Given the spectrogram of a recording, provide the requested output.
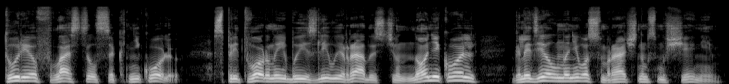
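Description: A man narrating a classic novel in a measured, dramatic storytelling way. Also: mid-range voice, expressive, a little mellow, dry recording, studio quality. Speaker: audiobook narrator. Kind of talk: scripted literary narration.

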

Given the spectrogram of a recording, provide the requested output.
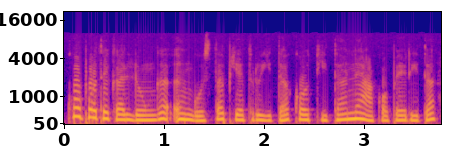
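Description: A woman narrating a classic novel as an audiobook reader, in a measured, even storytelling manner. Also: fairly low pitch, dry recording, lo-fi sound. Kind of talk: audiobook reading.

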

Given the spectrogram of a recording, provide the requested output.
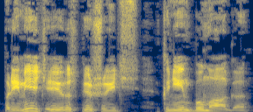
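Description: A man voicing a stern, officious government courier with a deep voice. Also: lively intonation, unhurried, fairly bright tone. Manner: stiff, officious.

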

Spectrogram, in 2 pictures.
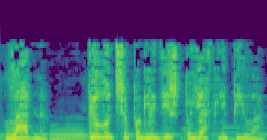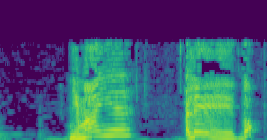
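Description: A woman voicing a lively, insistent schoolgirl friend who talks high and shouts eagerly. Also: normal speed. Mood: excited. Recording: dull lo-fi with music behind.

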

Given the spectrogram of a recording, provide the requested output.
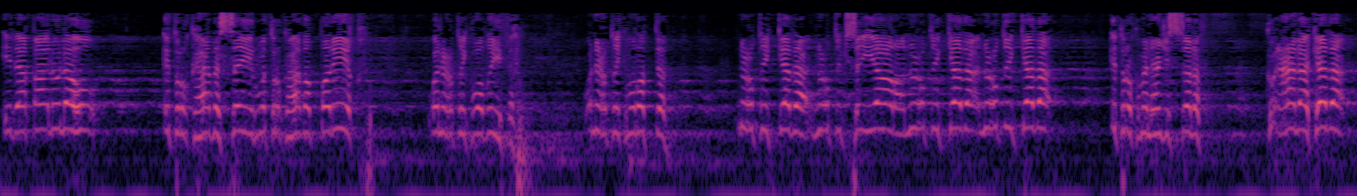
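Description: A man preaching a sermon with passion, often building to shouts. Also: very high voice, level tone, fairly quick, long pauses. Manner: impassioned, rising to shouts. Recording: long hall reverb, dull lo-fi sound.

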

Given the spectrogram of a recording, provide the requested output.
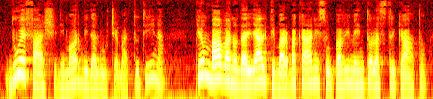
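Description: A woman with a somewhat low voice reads a literary novel aloud. Her narration is measured and steady, the calm pace of a classic audiobook.

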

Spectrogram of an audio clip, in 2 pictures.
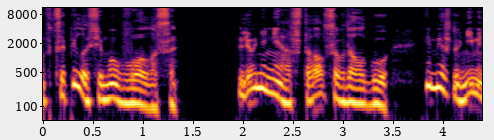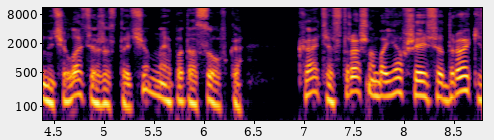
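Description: A man narrating a children's story aloud in an expressive, animated way. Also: on the high side, gravelly, dry recording, studio quality. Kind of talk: audiobook reading of a children's story.

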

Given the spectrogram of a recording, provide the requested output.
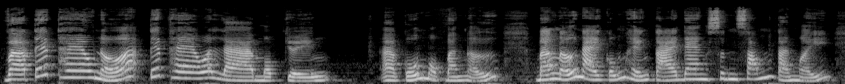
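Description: A woman's voice: a little high, lively intonation, measured pace, fairly bright tone. A woman casually retelling a ghost story, chatty and full of fillers, speaking to her listeners.

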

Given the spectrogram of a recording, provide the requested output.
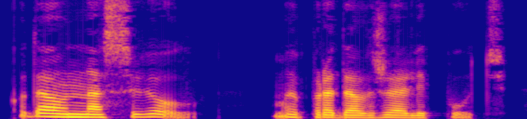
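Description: Soft-voiced audiobook narrator, dry close sound. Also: female voice, fairly low pitch, no room sound. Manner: soft, measured, emotional reading. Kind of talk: scripted first-person narration.

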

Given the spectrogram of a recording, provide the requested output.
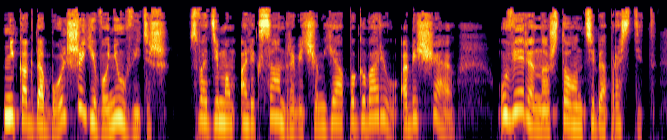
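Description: A woman's voice: fairly high pitch, expressive, fairly quick, a little mellow, dry recording. Woman reading a cold stern mentor, clipped, authoritative, dry recording. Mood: commanding. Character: cold, commanding middle-aged woman mentor.

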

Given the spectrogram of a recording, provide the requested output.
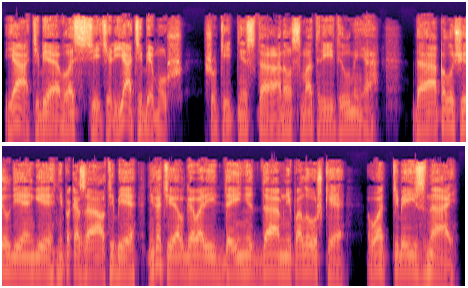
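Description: A man doing a gruff, bossy steward. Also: low-pitched, animated, slow pace, no echo, clean studio sound, exaggerated voice. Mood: domineering. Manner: gruff, bossy, mocking laughter. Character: blustering domineering male village steward, middle-aged.

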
